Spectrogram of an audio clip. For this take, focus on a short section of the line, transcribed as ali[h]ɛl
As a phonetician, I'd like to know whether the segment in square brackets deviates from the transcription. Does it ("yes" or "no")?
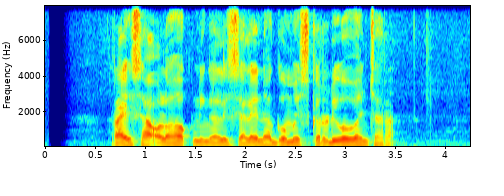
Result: yes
